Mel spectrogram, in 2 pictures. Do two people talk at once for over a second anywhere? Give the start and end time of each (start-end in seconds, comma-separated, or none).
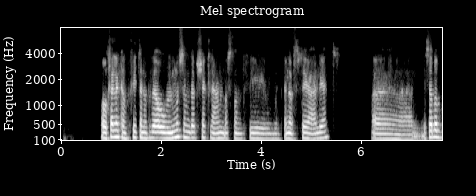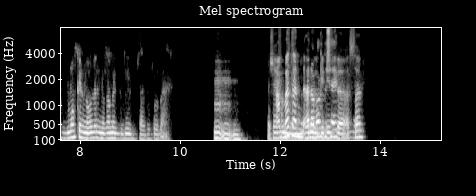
11.9-13.2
